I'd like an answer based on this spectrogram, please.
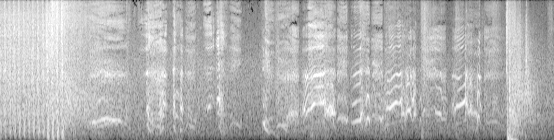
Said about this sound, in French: Moi, je vais tirer.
